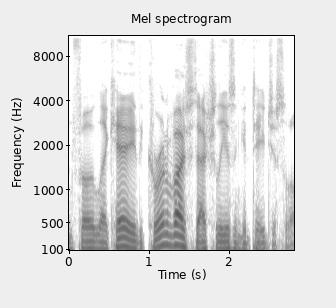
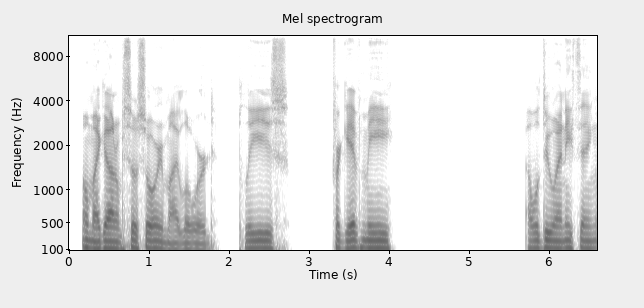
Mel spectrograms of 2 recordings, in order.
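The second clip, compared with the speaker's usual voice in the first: slow, sarcastic, mocking, over-humble grovelling tone. Retelling a reply to a ban message: imitating a sarcastic reply. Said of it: "responded really sarcastically".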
